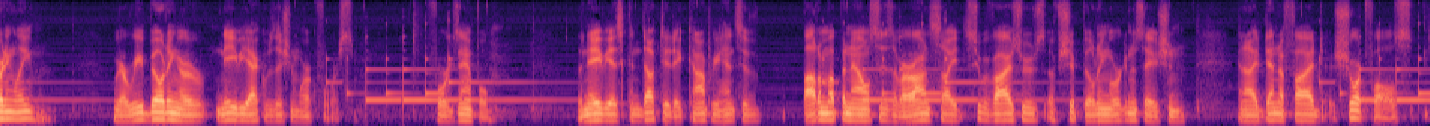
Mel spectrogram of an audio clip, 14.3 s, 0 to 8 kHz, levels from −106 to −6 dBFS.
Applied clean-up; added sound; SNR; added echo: none; Guitar; 15 dB; none.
